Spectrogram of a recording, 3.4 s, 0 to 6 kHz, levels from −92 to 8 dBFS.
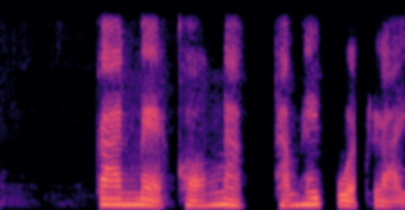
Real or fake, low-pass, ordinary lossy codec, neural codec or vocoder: real; 5.4 kHz; none; none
